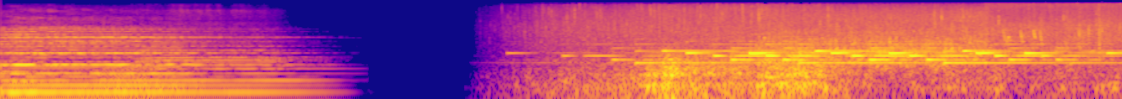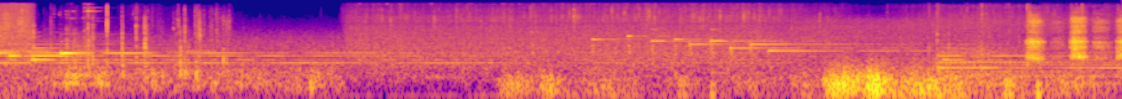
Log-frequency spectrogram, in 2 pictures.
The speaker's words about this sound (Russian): Но куда? Туда, где переждем дождь.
